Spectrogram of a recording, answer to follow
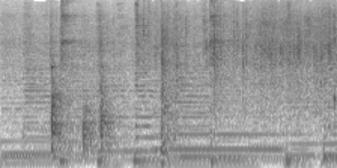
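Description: Vegetables sizzling in a hot non-stick wok while a spatula stirs them, with a few sharp scrapes and taps of the spatula against the pan. Background music with steady held notes plays along.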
